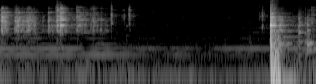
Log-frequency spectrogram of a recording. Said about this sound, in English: could you please help me put these dishes away? Yes, Mama.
